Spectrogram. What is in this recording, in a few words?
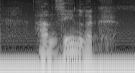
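"aanzienlijk", Dutch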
